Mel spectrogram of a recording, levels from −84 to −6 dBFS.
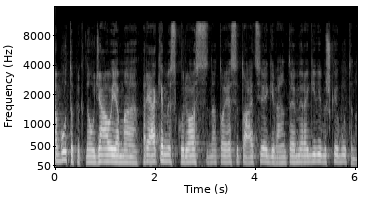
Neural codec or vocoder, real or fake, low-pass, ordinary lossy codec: none; real; 10.8 kHz; MP3, 64 kbps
